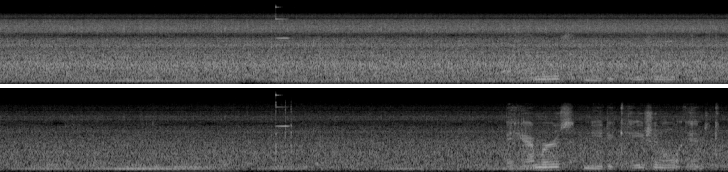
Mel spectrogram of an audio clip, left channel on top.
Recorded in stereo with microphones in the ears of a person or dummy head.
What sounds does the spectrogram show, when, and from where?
0.0 s running water: 45° left (ahead or behind)
2.8 s a bicycle bell: centre (ahead or behind)
5.1 s a man speaking: 60° right (ahead or behind)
